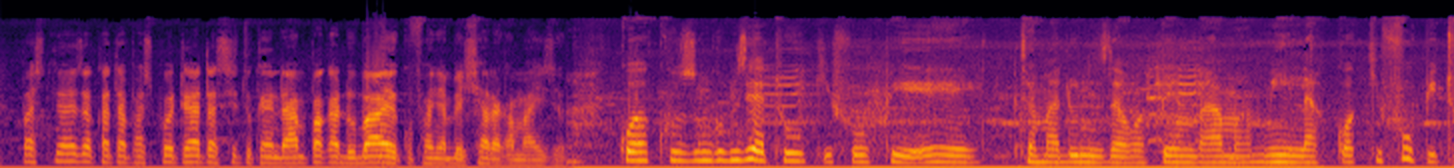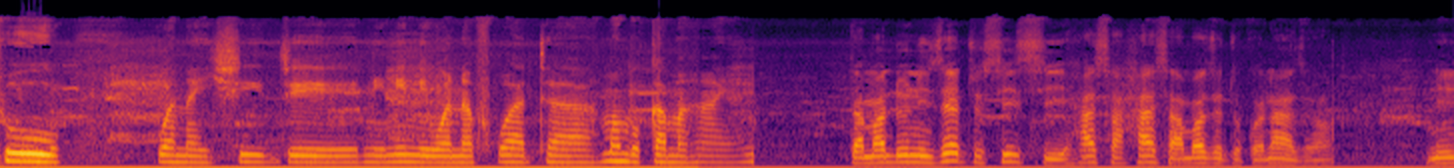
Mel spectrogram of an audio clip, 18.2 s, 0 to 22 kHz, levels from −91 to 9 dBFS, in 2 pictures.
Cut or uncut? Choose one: cut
